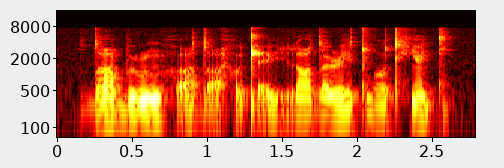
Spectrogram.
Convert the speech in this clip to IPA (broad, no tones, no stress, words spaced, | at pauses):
dˤæbu ɭũhɔ̰u̯ dˤɛ̰hɔ̰t ɽæ̰y̯rɔdˤɛ ɭɪ twɔtçæ̃tʲ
